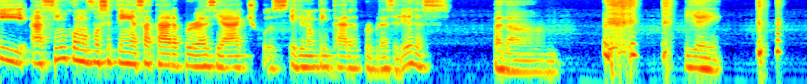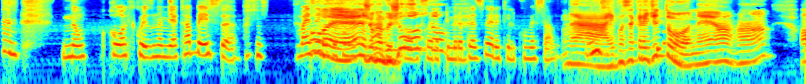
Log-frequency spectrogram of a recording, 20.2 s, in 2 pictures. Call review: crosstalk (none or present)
present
